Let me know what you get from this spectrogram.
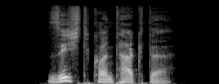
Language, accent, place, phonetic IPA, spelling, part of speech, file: German, Germany, Berlin, [ˈzɪçtkɔnˌtaktə], Sichtkontakte, noun, De-Sichtkontakte.ogg
- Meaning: nominative/accusative/genitive plural of Sichtkontakt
